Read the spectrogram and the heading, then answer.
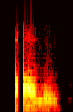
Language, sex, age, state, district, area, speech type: Urdu, male, 60+, Bihar, Supaul, rural, conversation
